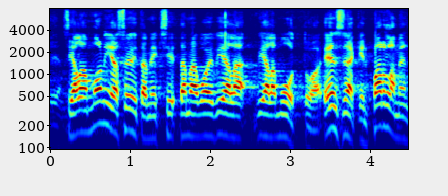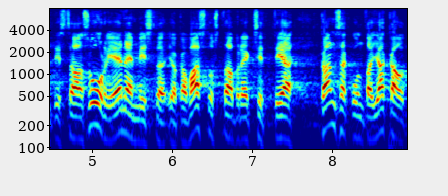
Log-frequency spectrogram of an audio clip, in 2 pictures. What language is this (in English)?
Finnish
